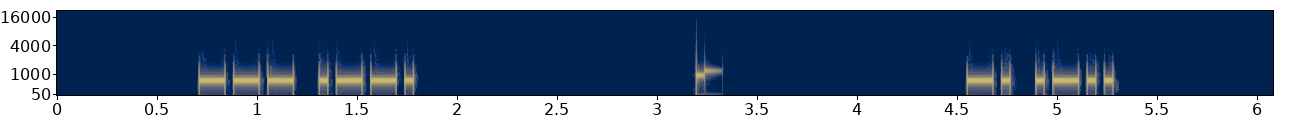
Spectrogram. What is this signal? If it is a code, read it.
Morse code, heard as a keyed tone, about 28 wpm, 700 Hz. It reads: OP NL
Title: Top Two Letter Combinations in Words 28wpm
